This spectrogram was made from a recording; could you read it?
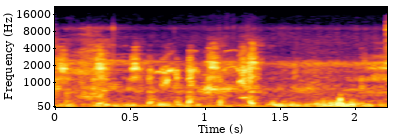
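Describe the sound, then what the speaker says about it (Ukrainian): A flock of ducks, including Blue Favorite and Bashkir ducks, and geese honking and quacking in steady overlapping calls, moderately close, with no talking. "І прийшли ми до наших качок."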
